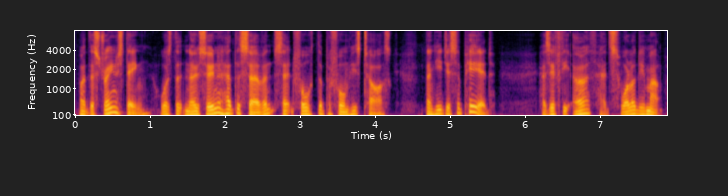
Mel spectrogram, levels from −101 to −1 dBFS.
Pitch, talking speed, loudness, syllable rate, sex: 110 Hz, 215 wpm, -18 LUFS, 5.6 syllables/s, male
